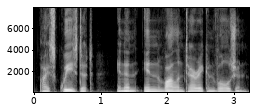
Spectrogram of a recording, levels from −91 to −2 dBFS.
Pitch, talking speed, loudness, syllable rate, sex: 110 Hz, 130 wpm, -18 LUFS, 5.3 syllables/s, male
